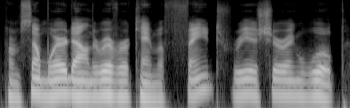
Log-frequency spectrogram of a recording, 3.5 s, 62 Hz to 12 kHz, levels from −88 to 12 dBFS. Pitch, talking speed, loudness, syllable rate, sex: 120 Hz, 190 wpm, -18 LUFS, 5.0 syllables/s, male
